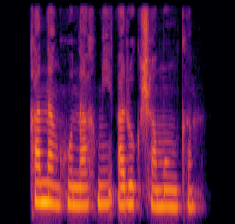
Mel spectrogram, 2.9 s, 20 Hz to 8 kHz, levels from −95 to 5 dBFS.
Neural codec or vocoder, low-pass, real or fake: none; 7.2 kHz; real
